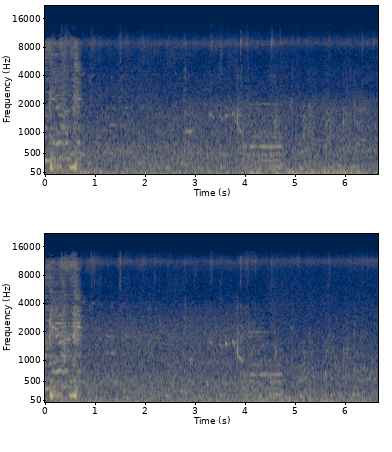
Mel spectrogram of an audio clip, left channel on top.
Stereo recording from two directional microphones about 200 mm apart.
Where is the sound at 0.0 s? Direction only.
45° right (ahead or behind).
